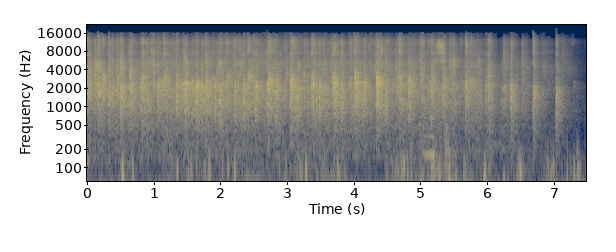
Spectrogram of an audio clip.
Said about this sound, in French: On peut l'applaudir.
